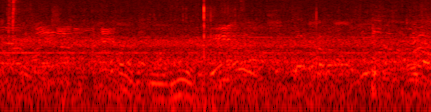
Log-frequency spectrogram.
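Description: Indistinct voices of players and onlookers talking around a softball field, with a single sharp click about two seconds in.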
